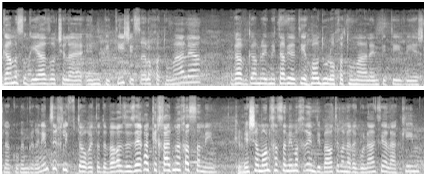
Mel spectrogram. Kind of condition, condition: setting, busy venue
